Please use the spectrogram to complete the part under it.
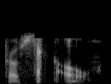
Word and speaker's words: Prosecco: Prosecco, pronounced Prosecco. Prosecco. Prosecco. The accent on the sec.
